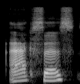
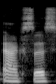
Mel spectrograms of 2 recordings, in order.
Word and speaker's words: access: Entonces, access significa acceso. Imagínate que estás haciendo la pronunciación de la palabra haces en español. ¿Qué haces? Haces. Simplemente le agregas la K. Access. Igual para cuando decimos to access, simplemente añadimos T-U, to y después access.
